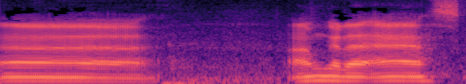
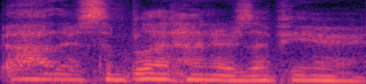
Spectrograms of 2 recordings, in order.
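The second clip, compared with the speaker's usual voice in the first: hushed half-whisper; 5 semitones higher, 4 dB quieter than usual. Playing a role in a group game, half-whispering to the others. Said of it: "and I'll whisper".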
